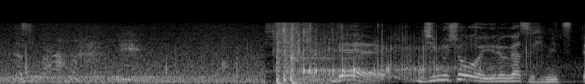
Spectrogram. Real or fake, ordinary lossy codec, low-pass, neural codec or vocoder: real; none; 7.2 kHz; none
